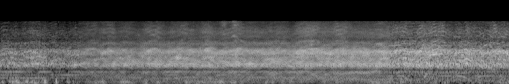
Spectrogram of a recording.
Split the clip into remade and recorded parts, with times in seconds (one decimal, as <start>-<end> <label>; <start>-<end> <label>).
0.0-0.8 recorded; 0.8-3.9 remade; 3.9-5.1 recorded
